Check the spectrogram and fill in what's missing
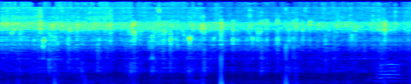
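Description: Onions sauté in hot oil in a pan for sinigang, a steady bright sizzle with scattered pops and a few stirring clicks, close and alone.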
